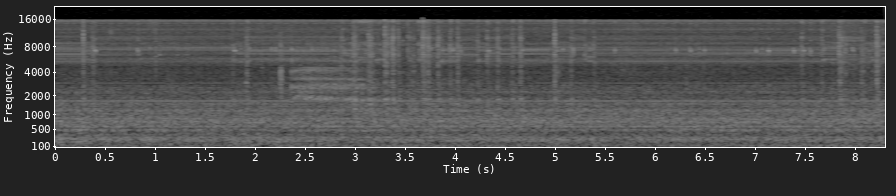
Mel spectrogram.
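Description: Faint steady whir with a few light ticks from a strawberry iMac G3's CD-ROM drive spinning and seeking while it boots from a CD. The drive's spindle has just been greased with white lithium grease, and it sounds better.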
